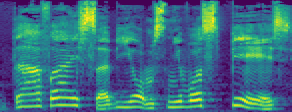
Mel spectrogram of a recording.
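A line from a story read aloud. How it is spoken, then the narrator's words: Purring. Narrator (Russian): мурлыкнула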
